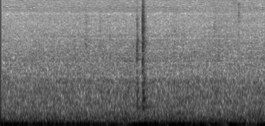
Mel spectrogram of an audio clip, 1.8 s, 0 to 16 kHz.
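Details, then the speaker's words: 2013 VW Beetle 2.0 Turbo (Gen1) idling at a stop: low, uneven idle surging and sagging, stumbling close to stalling; cause suspected, not confirmed. "all right there you go now we got the idol look at it it's stumbling i think you can see the shaking on the"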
